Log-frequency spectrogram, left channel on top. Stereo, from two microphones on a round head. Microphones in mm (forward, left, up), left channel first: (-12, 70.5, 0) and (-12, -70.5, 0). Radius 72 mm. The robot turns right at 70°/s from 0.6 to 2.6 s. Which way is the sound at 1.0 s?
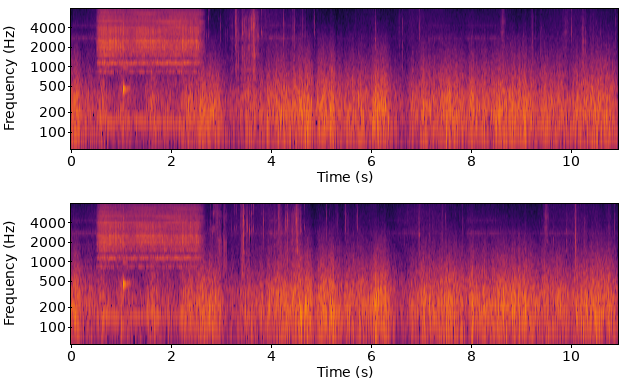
10° left (ahead or behind).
